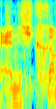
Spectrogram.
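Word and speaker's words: Henrique: 그래서 포르투갈의 항해자 엔리크라고도 하고요. 발음이 그죠? 엔히크가 맞죠? 원래 발음은 엔히크 왕자와 바스코 다가마는 아프리카 해안을 탐사하고 그 과정에서 섬과 항구의 지배권을 강탈했다.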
